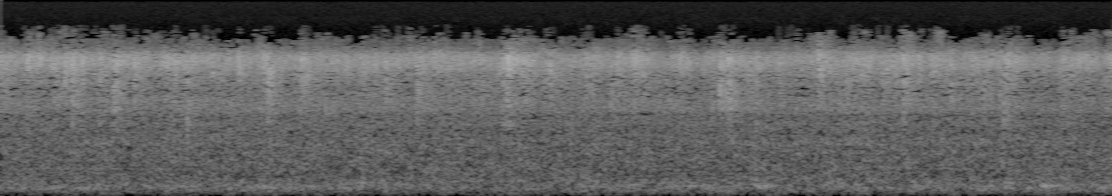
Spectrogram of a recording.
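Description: Steady faint hiss of background noise, with a few faint soft ticks.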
